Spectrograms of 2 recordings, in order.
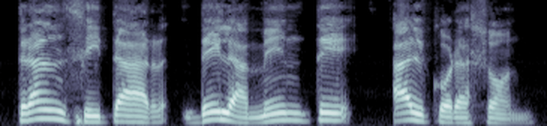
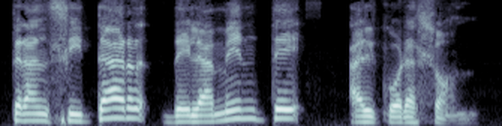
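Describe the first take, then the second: No difference in how they are said.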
